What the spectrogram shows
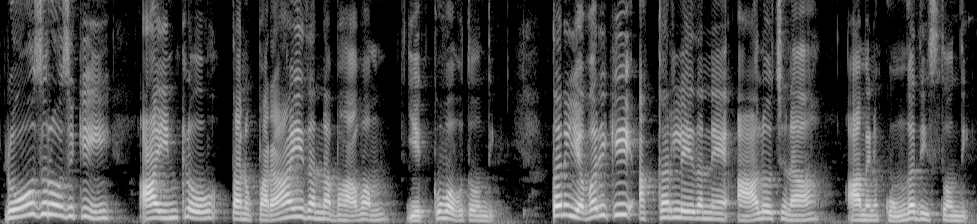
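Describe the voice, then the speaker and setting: A woman narrating an audio story in a steady, emotive reading style. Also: fairly high pitch, a little slow.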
